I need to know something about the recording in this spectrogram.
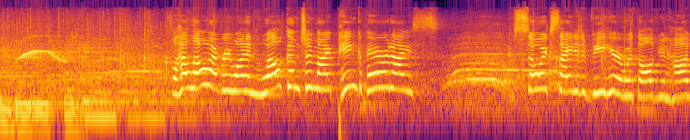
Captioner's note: cheers and applause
